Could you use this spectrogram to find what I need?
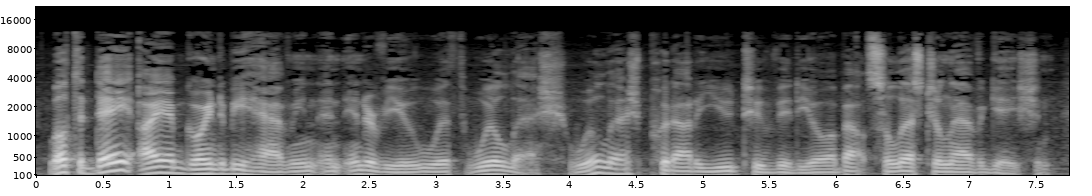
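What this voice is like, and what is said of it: Slightly hoarse voice. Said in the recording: “My voice is a little hoarse today... Just affecting my voice a little bit.”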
